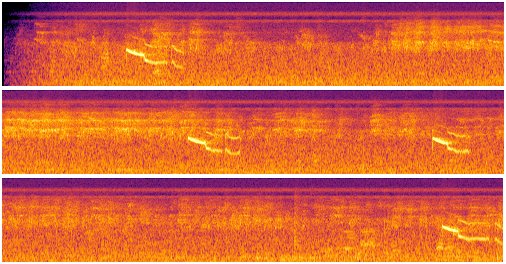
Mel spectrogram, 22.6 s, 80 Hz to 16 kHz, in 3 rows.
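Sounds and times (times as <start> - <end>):
juvenile Monasa nigrifrons calling in eastern lowlands of South America: 1.2 - 3.2, 6.1 - 17.3, 18.6 - 22.5.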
